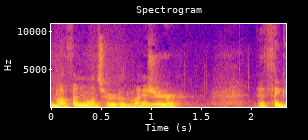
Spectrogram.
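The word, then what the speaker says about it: Meijer: I don't know if anyone's heard of meer. I think it's spelled M E M E I J E R I think. Mer something like a cross between like a Walmart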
